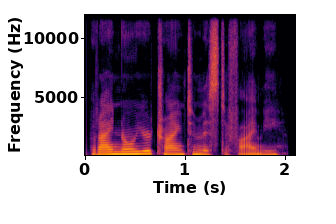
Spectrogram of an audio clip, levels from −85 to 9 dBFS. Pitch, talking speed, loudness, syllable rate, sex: 185 Hz, 230 wpm, -15 LUFS, 5.7 syllables/s, female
